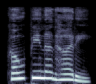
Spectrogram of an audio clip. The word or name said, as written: ಕೌಪೀನಧಾರಿ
